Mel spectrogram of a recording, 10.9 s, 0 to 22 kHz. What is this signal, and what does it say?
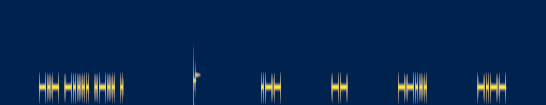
Morse code, heard as a keyed tone, about 28 wpm, spaced as for 12 wpm, 700 Hz. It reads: K6LE WM7Y
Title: USA Call Signs - 4 Characters - 8x Character Spacing - 28wpm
